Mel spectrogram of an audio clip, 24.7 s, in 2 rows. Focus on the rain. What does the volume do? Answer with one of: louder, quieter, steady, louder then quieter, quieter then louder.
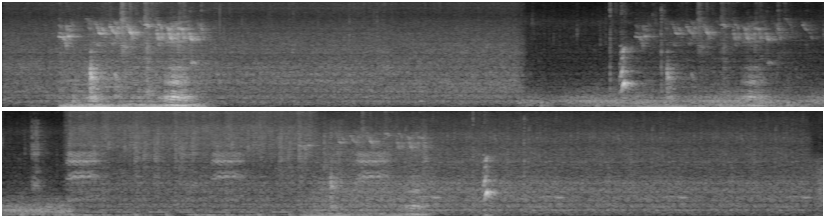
steady.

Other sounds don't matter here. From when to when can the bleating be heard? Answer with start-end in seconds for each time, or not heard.
12.8-18.8.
